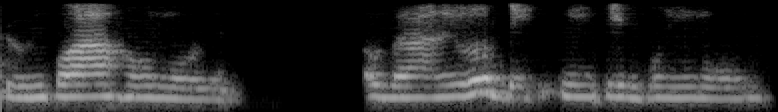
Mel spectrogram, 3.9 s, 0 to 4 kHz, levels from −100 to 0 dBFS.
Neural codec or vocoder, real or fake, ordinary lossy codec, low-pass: codec, 16 kHz, 1.1 kbps, Voila-Tokenizer; fake; none; 3.6 kHz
